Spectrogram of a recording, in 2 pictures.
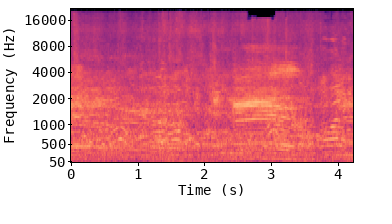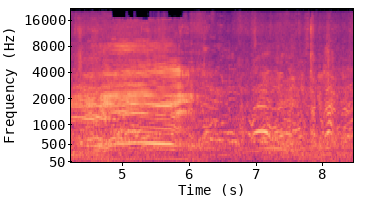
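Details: Young Sahiwal bulls and heifer calves at a cattle market in Faridpur, Bangladesh, on 17 March 2025: two drawn-out, harmonic-rich moos near the middle and a short call near the end, over steady crowd chatter and market bustle.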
